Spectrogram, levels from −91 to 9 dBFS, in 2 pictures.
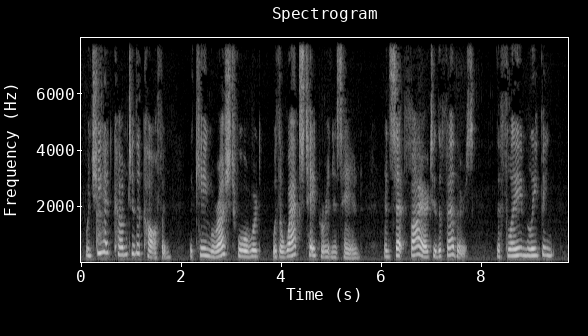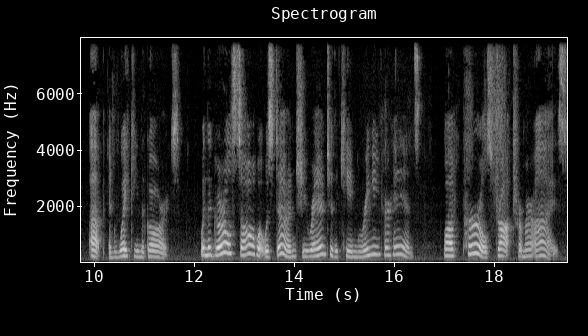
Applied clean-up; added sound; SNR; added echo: none; none; none; none.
